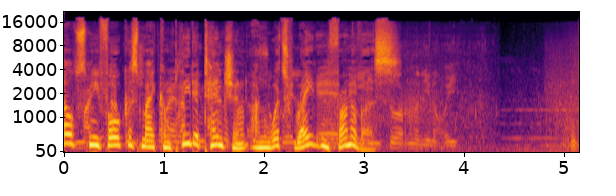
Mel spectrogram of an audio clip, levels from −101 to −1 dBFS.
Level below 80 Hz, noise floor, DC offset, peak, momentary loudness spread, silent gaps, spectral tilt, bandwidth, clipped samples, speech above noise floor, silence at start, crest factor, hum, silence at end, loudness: -48 dBFS; -50 dBFS; under 0.1%; -2 dBFS; 12 LU; none; -5 dB/octave; 18 kHz; under 0.1%; 35 dB; 0 s; 14 dB; none; 0 s; -15 LUFS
